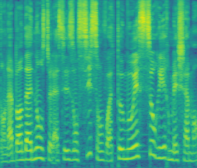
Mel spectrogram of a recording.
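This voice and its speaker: A woman's voice, dry and close with no echo. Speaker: YouTuber discussing cartoon series. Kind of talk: scripted narration.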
